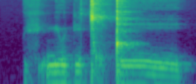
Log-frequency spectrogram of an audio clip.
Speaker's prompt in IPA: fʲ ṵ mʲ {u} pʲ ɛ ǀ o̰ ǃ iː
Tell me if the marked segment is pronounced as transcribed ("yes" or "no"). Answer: yes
